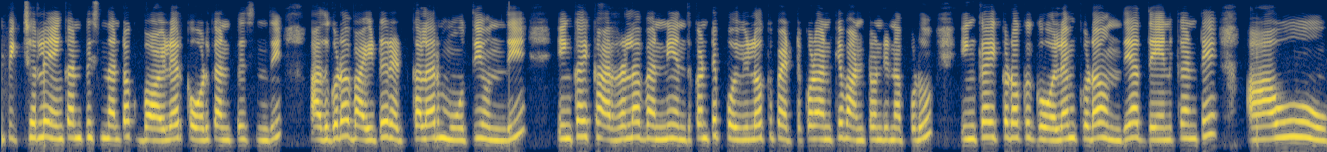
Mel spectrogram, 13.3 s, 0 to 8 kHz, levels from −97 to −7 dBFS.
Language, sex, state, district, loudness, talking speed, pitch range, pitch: Telugu, female, Andhra Pradesh, Visakhapatnam, -14 LUFS, 175 wpm, 250-290 Hz, 265 Hz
